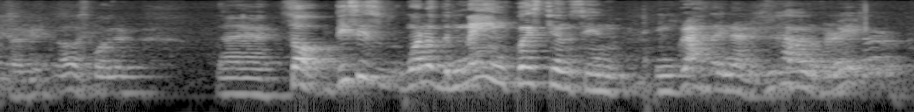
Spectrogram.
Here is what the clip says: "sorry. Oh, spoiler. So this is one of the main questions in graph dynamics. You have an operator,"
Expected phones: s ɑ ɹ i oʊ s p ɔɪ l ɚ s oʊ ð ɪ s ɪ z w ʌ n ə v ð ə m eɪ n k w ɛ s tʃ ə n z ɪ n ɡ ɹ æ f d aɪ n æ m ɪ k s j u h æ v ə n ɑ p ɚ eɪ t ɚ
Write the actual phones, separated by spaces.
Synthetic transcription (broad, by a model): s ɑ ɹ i oʊ s p ɔɪ l ɚ s oʊ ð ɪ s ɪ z w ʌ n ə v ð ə m eɪ n k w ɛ s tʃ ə n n ɪ n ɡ ɹ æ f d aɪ n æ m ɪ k j u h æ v ə n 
